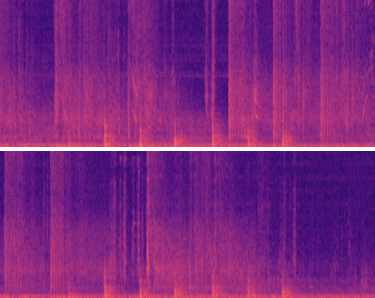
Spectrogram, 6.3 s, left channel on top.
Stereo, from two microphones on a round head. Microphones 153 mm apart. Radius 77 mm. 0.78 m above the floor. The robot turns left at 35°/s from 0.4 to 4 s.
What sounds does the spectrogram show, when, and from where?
0.9 s footsteps: 35° right (ahead or behind), 6 m; by 5.0 s 55° left (ahead or behind), 9 m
